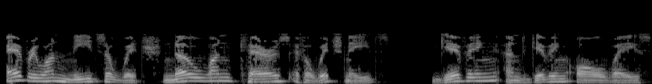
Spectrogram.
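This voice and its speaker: A man's voice: mid-range voice, animated, slow pace, breathy edge, no room sound, heavily acted. A man voicing a dazed, weary older woman witch who speaks faintly and dreamily. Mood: dreamy. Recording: dry tinny phone-like sound.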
